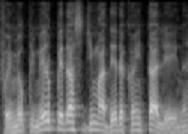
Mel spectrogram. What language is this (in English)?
Portuguese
